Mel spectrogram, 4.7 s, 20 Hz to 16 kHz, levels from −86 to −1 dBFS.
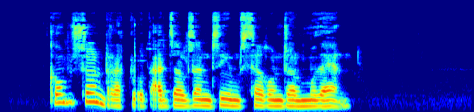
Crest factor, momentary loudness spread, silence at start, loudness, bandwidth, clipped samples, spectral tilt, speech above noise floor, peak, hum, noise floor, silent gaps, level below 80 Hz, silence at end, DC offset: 18 dB; 6 LU; 0.5 s; -23 LUFS; 11.5 kHz; under 0.1%; -5.5 dB/octave; 52 dB; -8 dBFS; none; -75 dBFS; none; -74 dBFS; 1.25 s; under 0.1%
